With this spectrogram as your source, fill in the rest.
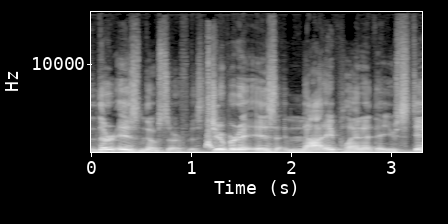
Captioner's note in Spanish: transición silbante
